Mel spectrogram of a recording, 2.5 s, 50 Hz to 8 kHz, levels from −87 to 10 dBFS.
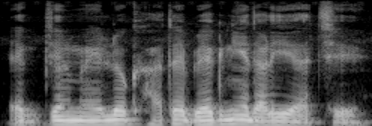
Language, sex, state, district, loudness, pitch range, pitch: Bengali, male, Assam, Hailakandi, -15 LUFS, 85-100 Hz, 95 Hz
